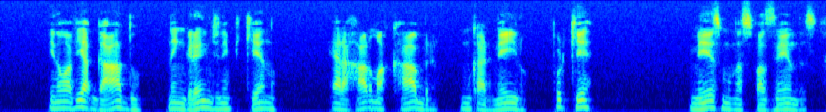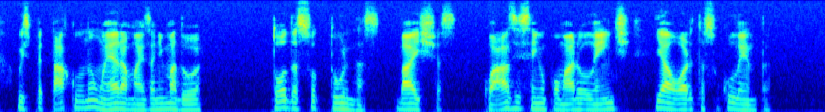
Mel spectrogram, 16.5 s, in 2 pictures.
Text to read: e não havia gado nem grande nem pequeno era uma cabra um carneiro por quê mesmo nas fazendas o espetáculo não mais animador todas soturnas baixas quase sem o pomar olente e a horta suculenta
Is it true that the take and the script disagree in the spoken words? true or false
true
